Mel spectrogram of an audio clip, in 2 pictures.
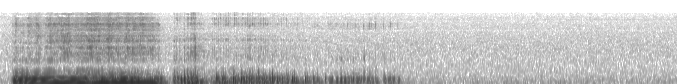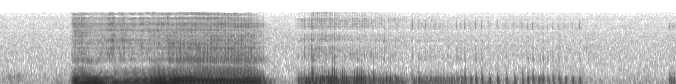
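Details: Buster, a rehoming dog at Dogs Trust Leeds, sound asleep and snoring: two long rattling, growly breath cycles, each an inhale and exhale of deep buzzing rumble, separated by several seconds of silence.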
